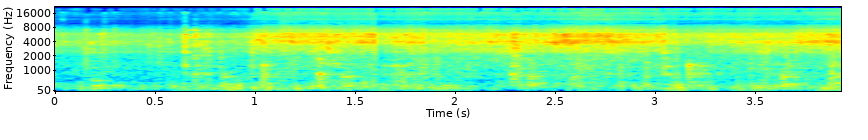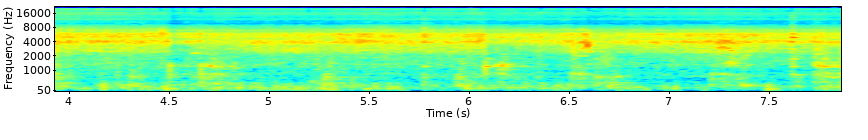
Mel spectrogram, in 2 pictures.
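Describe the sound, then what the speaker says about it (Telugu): Brinjal (eggplant) and onion pieces frying in a pan, a continuous loud sizzle and hiss with the scrape and clatter of stirring throughout. "ఇప్పుడు వంకాయలు బాగా వేగిపోయినాయి"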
